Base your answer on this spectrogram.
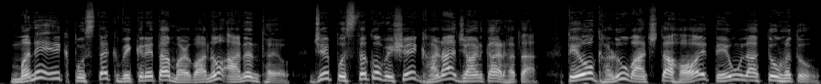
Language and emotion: Gujarati, happy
